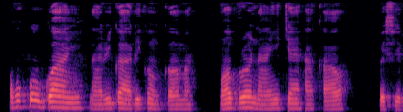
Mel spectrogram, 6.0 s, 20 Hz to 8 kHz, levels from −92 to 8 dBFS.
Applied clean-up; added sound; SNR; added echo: neural mask model DeepFilterNet 3.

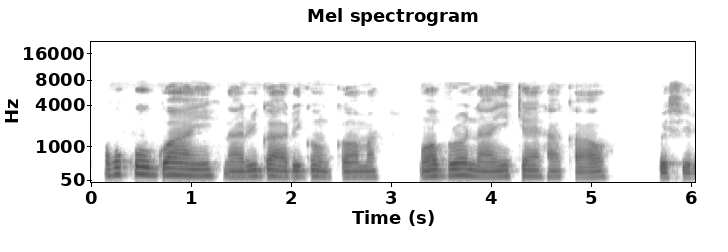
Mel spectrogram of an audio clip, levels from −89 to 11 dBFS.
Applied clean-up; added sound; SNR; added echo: none; none; none; none.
